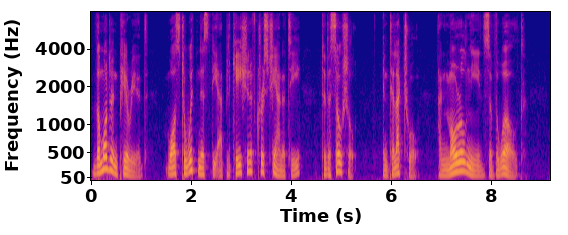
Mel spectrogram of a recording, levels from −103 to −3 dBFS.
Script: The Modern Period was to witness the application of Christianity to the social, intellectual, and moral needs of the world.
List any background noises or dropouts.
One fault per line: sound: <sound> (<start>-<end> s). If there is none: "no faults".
no faults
